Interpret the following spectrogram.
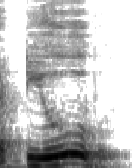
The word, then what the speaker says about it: tube: तो ये दोस्तों ये कॉन्सोनेंट है और इसके बाद ई आया है तो हम यू प्रोनाउंस करेंगे, तो ये ट हो गया, यू, और ये ब, ट्यूब।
